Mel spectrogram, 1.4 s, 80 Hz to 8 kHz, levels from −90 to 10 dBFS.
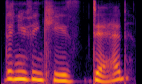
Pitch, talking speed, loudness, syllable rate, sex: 225 Hz, 170 wpm, -16 LUFS, 4.6 syllables/s, female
